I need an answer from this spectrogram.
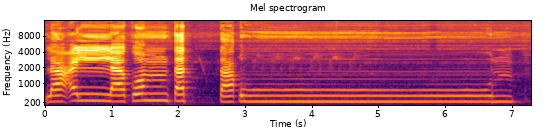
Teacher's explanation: ہم نے نون کو ساکن کر کے وقف کر لینا ہے. حرف مدہ کے بعد جب عارضی سکون آئے گا تو یہاں پہ مد عارض ہوگی. ہم وقف کھینچ کے کریں گے.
